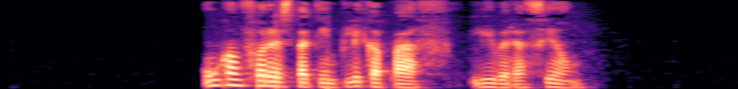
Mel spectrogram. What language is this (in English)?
Galician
